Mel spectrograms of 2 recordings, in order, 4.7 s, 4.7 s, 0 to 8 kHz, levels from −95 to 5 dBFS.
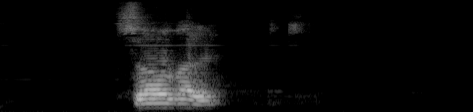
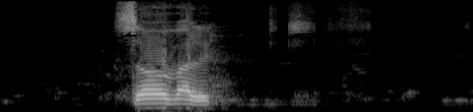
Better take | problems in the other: second | noise reduction (neural mask model DeepFilterNet 3)

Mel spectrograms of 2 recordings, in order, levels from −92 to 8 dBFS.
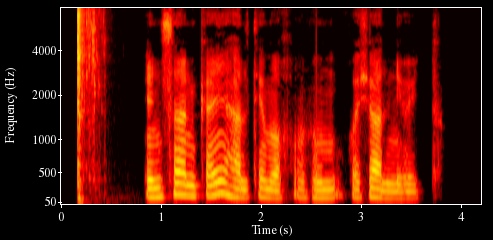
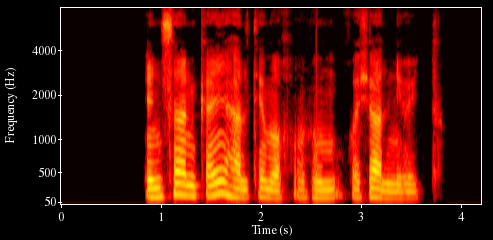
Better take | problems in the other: second | noise reduction (neural mask model RNNoise)

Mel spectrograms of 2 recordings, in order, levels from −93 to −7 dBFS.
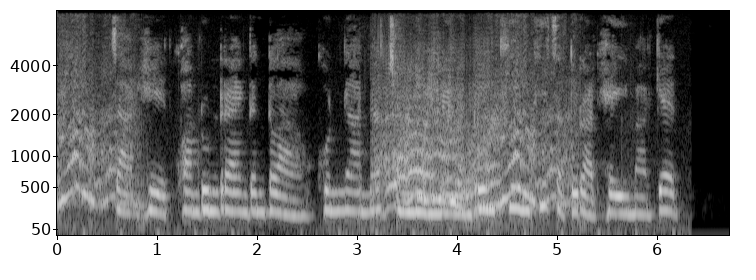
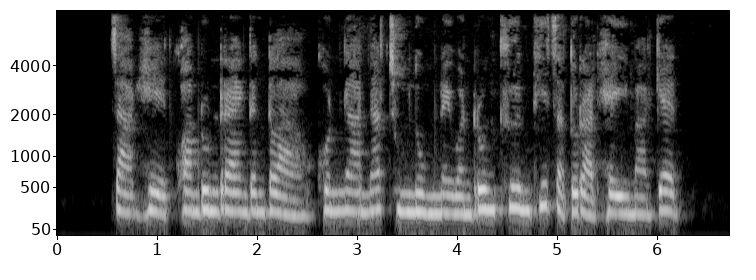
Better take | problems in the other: second | background sound (Zipper (clothing)); 3 dB below the speech

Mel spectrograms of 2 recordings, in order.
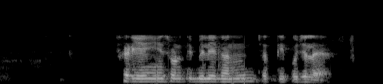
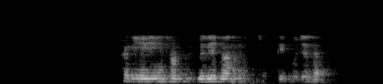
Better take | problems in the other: first | noise reduction (neural mask model DeepFilterNet 3)

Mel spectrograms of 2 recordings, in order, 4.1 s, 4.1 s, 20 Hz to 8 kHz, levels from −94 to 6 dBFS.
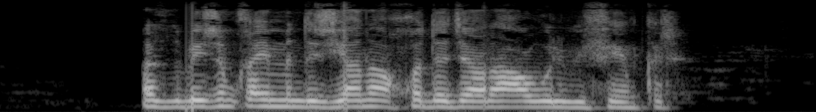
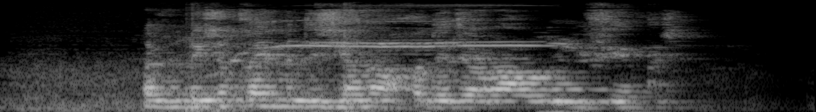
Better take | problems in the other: first | noise reduction (classical method WPE with log-MMSE)

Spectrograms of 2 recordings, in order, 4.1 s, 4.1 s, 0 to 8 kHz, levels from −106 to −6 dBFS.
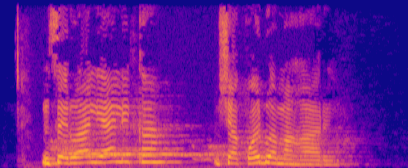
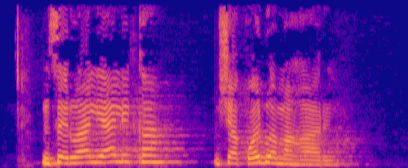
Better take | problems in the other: second | background sound (Dog); 8 dB below the speech

